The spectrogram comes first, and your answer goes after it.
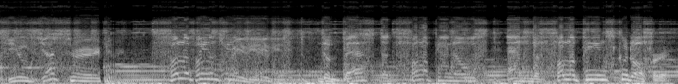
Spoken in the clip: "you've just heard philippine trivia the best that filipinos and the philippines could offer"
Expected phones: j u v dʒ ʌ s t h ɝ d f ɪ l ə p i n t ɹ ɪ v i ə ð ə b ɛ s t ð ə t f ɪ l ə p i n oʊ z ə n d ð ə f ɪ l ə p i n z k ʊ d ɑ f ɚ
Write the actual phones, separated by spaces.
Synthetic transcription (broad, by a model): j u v dʒ ʌ s t h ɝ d f ɪ l ə p i n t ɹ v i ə ð ə b ɛ s t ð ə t f ɪ l ə p i n oʊ z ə n ð ə f ɪ l ə p i n z k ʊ d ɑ f ɚ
